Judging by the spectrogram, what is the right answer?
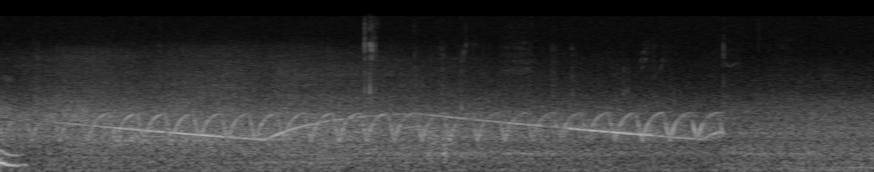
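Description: Emergency vehicle siren: a slow wail falling, rising and falling again over several seconds, overlaid by a fast yelping warble about four times a second. It stops suddenly about seven seconds in.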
